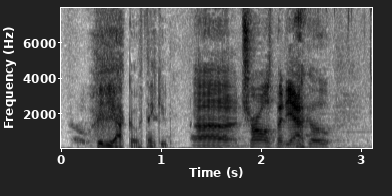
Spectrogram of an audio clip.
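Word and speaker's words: Bediako: Bidako.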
